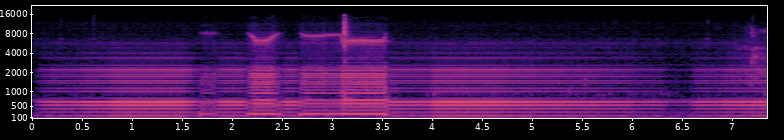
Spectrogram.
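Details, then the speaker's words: Restored organ tube amp, right channel: low steady buzzing hum under brief tones, gone with volume down, so introduced early in the signal path and amplified; mains hum suspected, not confirmed. "so there's some with the volume down it's not there so the noise is being introduced early on early on and it's being amplified"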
